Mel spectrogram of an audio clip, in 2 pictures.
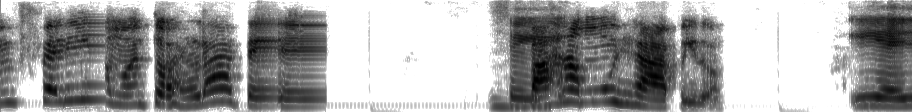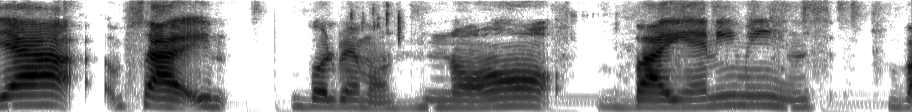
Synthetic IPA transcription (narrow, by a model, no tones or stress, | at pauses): ɱfeliomwẽnt̪oeɾat̪e | sibaɦamujrapiðo̰ | ieʎaoseai | bo̞lβe̞mosno | βajenĩmĩns | b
